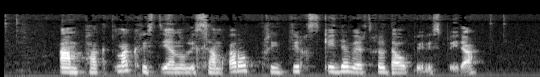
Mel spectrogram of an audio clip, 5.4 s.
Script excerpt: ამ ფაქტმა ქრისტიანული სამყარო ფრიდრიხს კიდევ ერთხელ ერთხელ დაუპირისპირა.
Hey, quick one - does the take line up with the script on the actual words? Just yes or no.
no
